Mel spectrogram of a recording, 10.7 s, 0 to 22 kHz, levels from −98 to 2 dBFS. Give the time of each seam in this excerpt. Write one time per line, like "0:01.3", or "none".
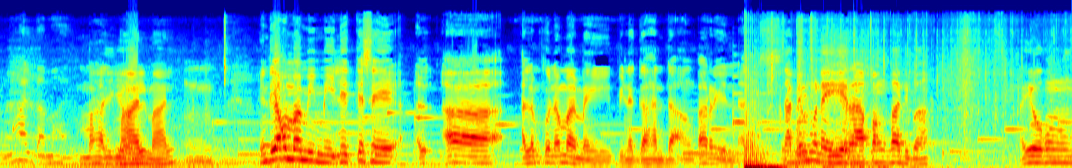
0:07.4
